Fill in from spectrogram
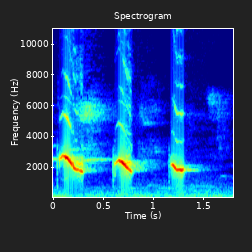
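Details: Sumatran leafbird song as a lure for leafbirds: three clear whistled notes, each slurring downward, spaced about half a second apart.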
